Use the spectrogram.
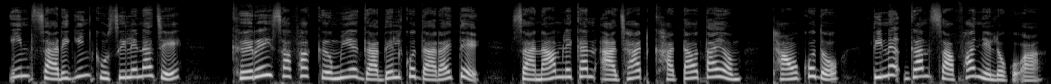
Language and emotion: Santali, happy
